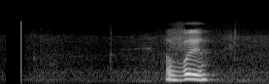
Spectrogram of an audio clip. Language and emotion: Russian, neutral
